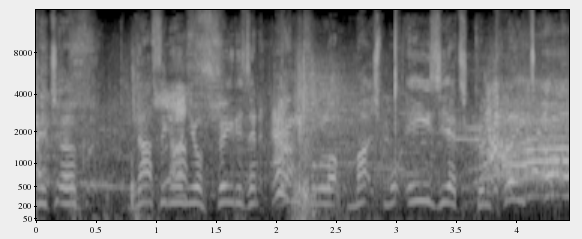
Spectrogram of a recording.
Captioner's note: crowd cheering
